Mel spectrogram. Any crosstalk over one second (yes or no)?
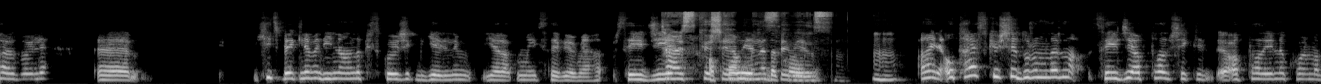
yes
